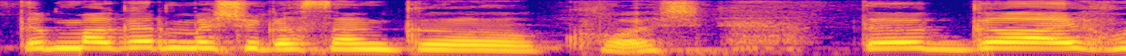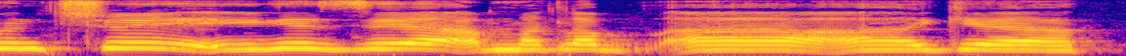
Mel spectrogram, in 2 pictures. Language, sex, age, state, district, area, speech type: Kashmiri, female, 18-30, Jammu and Kashmir, Budgam, rural, spontaneous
